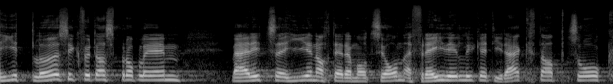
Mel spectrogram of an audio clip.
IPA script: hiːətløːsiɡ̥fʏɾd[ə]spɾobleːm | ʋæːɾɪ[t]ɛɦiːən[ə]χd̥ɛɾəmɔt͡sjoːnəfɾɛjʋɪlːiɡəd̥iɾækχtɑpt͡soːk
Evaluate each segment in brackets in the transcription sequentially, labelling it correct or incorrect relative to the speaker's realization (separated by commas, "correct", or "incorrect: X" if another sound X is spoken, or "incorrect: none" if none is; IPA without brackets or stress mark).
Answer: incorrect: ɑ, incorrect: t͡s, incorrect: ɑ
